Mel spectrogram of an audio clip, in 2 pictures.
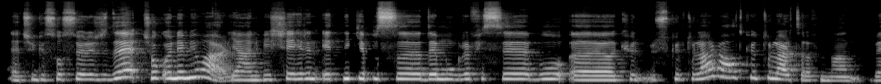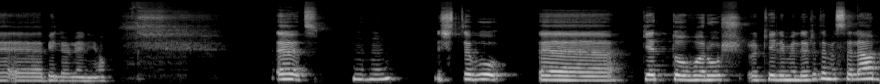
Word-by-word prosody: E, 195 -1 -8
çünkü 215 +2 -3
sosyolojide 235 +8 +1
çok 290 -3 -2
önemi 295 +4 +5
var. 320 -3 0
Yani 200 -1 -3
bir 220 - -5
şehrin 250 +4 -1
etnik 250 +3 -1
yapısı, 255 -1 +6
demografisi 245 +1 +2
bu, 245 0 -2
eee, 200 -1 +1
kül 225 +6 -10
üst 205 -3 -1
kültürler 250 +7 -3
ve - - -5
alt 315 -1 -2
kültürler 275 -7 -1
tarafından 185 -4 -8
ve, 185 - -7
eee, 180 -1 -6
belirleniyor. 170 -2 -6 1.7
Evet. 240 -1 +1 0.4
Hı 245 - -2
hı. 235 +1 -5 0.5
İşte 235 -1 -1
bu, 235 - 0 0.3
eee, 195 -2 +1 0.3
getto, 220 -2 +1
varoş 210 0 -1
ı 200 0 -6
kelimeleri 205 +1 0
de 265 - +2
mesela 250 0 +2
235 Hz, 125 wpm, -20 LUFS, 205-250 Hz, 1.7 s, yapısı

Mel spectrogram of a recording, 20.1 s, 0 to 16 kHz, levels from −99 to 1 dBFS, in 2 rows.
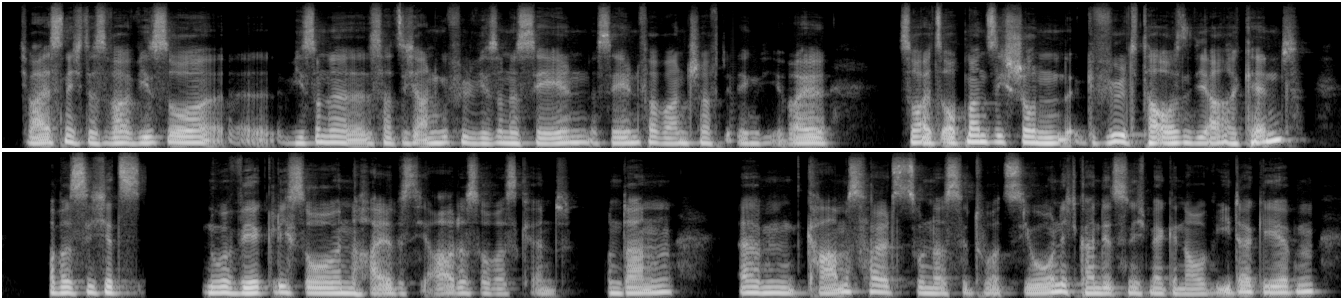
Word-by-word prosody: ich - - -19
weiß 70 +2 +1
nicht, 145 -5 0
das 130 0 -1
war 140 -2 +1
wie 140 - +2
so 75 - +2
äh, - - -12
wie 140 -2 -4
so 135 +4 -1
'ne 150 - +2
das 125 - -7
hat 130 - -2
sich 135 - -3
angefühlt 140 0 -1
wie 130 - 0
so 140 - -2
'ne 135 -1 +3
Seelen 135 +3 0
Seelenverwandtschaft 135 -1 -1
irgendwie 130 +2 -7
weil 70 0 +1 0.5
so, 150 - +1
als 130 - +2
ob 130 - +1
man 165 0 +7
sich 160 -1 0
schon 145 +4 +3
gefühlt 165 +5 +1
1.000 140 0 +4
Jahre 135 0 +2
kennt, 195 - +3 0.6
aber 140 0 +3
sich 140 +1 0
jetzt 140 -1 0 0.4
nur 145 -3 +2
wirklich 140 +2 +3
so 135 -2 +2
1/2 125 0 -2
Jahr - - -6
oder 135 - -4
so 130 -1 -7
was 120 +1 -9
kennt. 65 0 -13 0.2
Und 135 -1 -3
dann, 70 +4 0 0.5
ähm, 140 -1 0
kam's 170 +1 -2
halt 160 -3 0
zu 150 -2 -5
'ner 130 -1 -1
Situation 70 - -2
ich 170 0 -1
kann 130 0 +1
die - - +1
jetzt 130 +1 -7
nicht 130 -3 -4
mehr 130 -1 -2
genau 120 +1 -5
wiedergeben, 155 - -1
135 Hz, 180 wpm, -24 LUFS, 130-150 Hz, 0.6 s, man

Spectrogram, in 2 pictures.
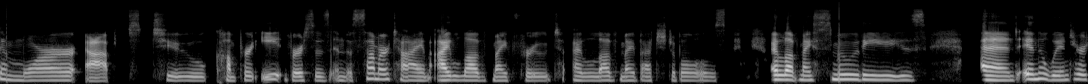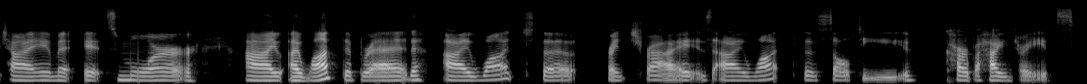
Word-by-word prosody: am 235 -4 0
more 190 0 0
apt - - +1 0.2
to 180 -3 -4
comfort 190 +2 -3
eat 220 -2 -2
versus 180 -1 -2
in 185 - -8
the 180 - -7
summertime; 235 -7 0
I 195 0 +8
love 190 -2 0
my 175 0 -2
fruit, 180 +2 -7
I 190 - -1
love 185 +1 -2
my 180 0 -3
vegetables, 180 0 -7 0.5
I 220 - +9
love 220 -1 +7
my 205 -1 +1
smoothies. 210 -4 0 0.6
And, 195 -2 +7
in 245 0 +5
the 260 - +3
wintertime, 200 -3 -1 0.2
it's 195 +2 -4
more; 190 -3 -1 0.5
I 185 -2 +5
I 180 0 +6
want 185 - +6
the 200 -2 -2
bread, 190 +2 +2 0.2
I 190 -1 +3
want 210 +8 -2 0.3
the - - -1 0.3
french 185 - -5
fries, 105 - -1
I 190 0 0
want 190 +2 -2 0.2
the 200 -2 -6
salty 110 - -7 0.3
carbohydrates. 185 -2 -2
190 Hz, 120 wpm, -23 LUFS, 185-205 Hz, 0.6 s, I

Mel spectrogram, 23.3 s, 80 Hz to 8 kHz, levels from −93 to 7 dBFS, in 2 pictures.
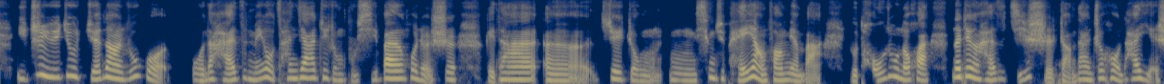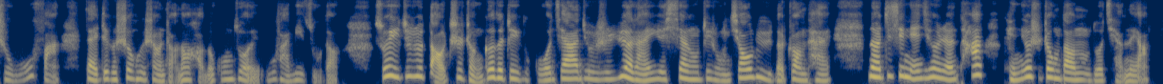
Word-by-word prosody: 以 220 - -6
至 320 +10 +1
于 255 -1 +2
就 285 +1 -2
觉 215 -5 -1
得 240 -4 +6
如 235 +8 -5
果 300 - -3 0.2
我 175 -2 -5
的 210 - 0
孩 185 -3 +1
子 215 +3 -10
没 200 0 -4
有 245 -1 -1
参 230 +2 -4
加 240 0 +3
这 235 0 -6
种 180 -3 -9
补 155 -3 -14
习 190 +4 -4
班， 225 +1 +6
或 225 0 -4
者 175 - -2
是 195 -3 -1 0.3
给 - - -5
他， 200 0 +3
呃， 170 -2 -1 0.2
这 215 -3 -2
种， 165 -4 -7
嗯， 175 -3 -8
兴 240 +7 -3
趣 220 - -4
培 175 -4 0
养 225 -9 +4
方 180 0 +1
面 175 -4 -2
吧 - - 0 0.3
有 155 - -5
投 170 +5 -5
入 280 +2 -2
的 185 -6 +2
话， 180 -3 +4 0.2
那 265 -1 +5
这 280 +1 +3
个 240 - +3
孩 185 -3 +1
子 210 - -12
即 195 -1 -7
使 125 - +1
长 - - -4
大 200 0 -2
之 225 +5 -3
后， 225 -3 -2
他 220 +6 -2
也 200 -8 -5
是 - - +1
无 180 - -9
法 - - -5 0.3
在 205 -4 +3
这 210 +2 -1
个 200 - -2
社 240 +2 0
会 210 -2 -4
上 160 -3 -2
找 - - -7
到 190 - -1
好 - - -7
的 - - -6
工 200 +2 -6
作， 195 -4 -3
无 195 +4 -14
法 185 -6 -6
立 180 +3 -8
足 - - -16
的。 - - -7 0.3
所 285 - +4
以 290 - +6
这 285 +3 -1
就 280 - +3
导 - - +4
致 250 - 0
整 190 -6 -2
个 250 +2 +4
的 240 - +4
这 225 -2 -1
个 190 -1 -14
国 180 +1 -3
家 220 +2 +5
就 215 -2 -5
是 200 0 -3
越 255 +2 +5
来 180 -4 +2
越 205 0 -2
陷 230 +4 +2
入 200 -1 -1
这 220 - -4
种 175 -4 -5
焦 245 +7 +4
虑 240 -9 -2
的 - - -1
状 200 -4 0
态， 175 0 -2 0.4
那 270 -2 +9
这 290 +3 -3
些 295 - +3
年 230 -4 +3
轻 255 +1 +3
人， 195 -3 +3
他 325 +1 +6 0.2
肯 185 -1 -1
定 270 +4 +5
是 - - -1
挣 255 -1 +5
不 230 - 0
到 205 -3 +5
那 190 - -3
么 175 - -8
多 170 - -2
钱 155 -3 -7
的 165 - -2
呀， - - -1
205 Hz, 310 characters per minute, -24 LUFS, 185-240 Hz, 0.4 s, 那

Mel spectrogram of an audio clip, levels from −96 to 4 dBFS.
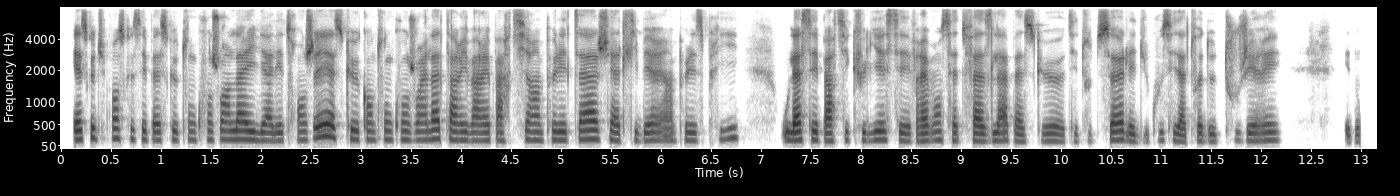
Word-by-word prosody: Et - - +8
est-ce 190 - +2
que 220 - +2
tu - - -6
penses 210 -1 +1
que 200 - -8
c'est 185 0 -3
parce 175 -1 -1
que - - -5
ton 180 0 -7
conjoint-là, 185 0 +1
il 180 -1 0
est - - +2
à 165 - 0
l'étranger? 175 +5 +2
Est-ce 250 -1 +4
que, 190 -1 -1
quand 180 0 -5
ton 185 +1 -6
conjoint 180 0 -2
est - - -2
là, 195 +1 +3
tu 195 - -5
arrives 175 -1 0
à 170 - +1
répartir 170 +2 -2
un 175 - -3
peu 180 - -6
les 175 0 0
tâches 190 +2 +4
et 180 - +1
à 165 - -1
te - - -4
libérer 85 - -2
un 85 0 -6
peu 170 - -8
l'esprit? 190 +6 -8 0.4
Ou - - 0
là, 175 0 +9
c'est 180 0 +3
particulier. 175 +2 -1
C'est 165 -3 0
vraiment 160 +3 0
cette 165 -2 -2
phase-là 160 +1 +1
parce 145 -2 +4
que 155 -1 -4
tu 150 - -12
es - - -25
toute 150 +1 -11
seule 180 -1 +5
et 155 - -2
du - - -15
coup, - - -16
c'est 170 -2 0
à 140 - +1
toi 160 - -5
de 150 -1 -7
tout 155 +4 -11
gérer 165 +1 -3 0.6
et - - -8
donc? - - -12
175 Hz, 285 wpm, -22 LUFS, 160-185 Hz, 0.6 s, là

